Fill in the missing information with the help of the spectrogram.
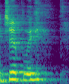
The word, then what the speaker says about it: Ghibli: also interesting that Ghibli, because I wanted to look up how this is pronounced, because I wanted to pronounce it correctly, and I thought, okay, what Japanese word is this based on? – Mm-hmm. – And actually, Ghibli, it's not Japanese, it's Italian, and it's not originally even Italian, it's Libyan Arabic, which is now Italian, which now the Italian language uses, and it means hot desert wind.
